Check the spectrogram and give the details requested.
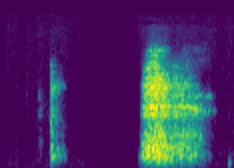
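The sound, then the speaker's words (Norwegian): Heavy breathing: a short, sharp intake followed by one loud, forceful, rushing exhale lasting over half a second, with no talking. “jeg puster tungt der.”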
